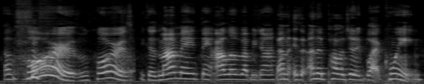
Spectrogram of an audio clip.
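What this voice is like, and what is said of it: Slightly slurred speech. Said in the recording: “I'm slurring my words a little bit. I'm having wine.”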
